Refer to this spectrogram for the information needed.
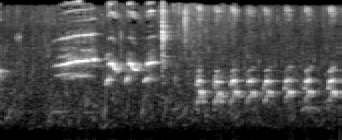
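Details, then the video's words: White-rumped shama on a training recording for other shamas, with nature and water sounds added. A few clear whistled slurs are followed by a fast, even series of paired chirping notes, about ten to a second. "Masteran murai TERAMPUH yang di pakai semua burung juara"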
